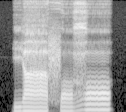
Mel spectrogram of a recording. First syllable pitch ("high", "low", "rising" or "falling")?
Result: low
